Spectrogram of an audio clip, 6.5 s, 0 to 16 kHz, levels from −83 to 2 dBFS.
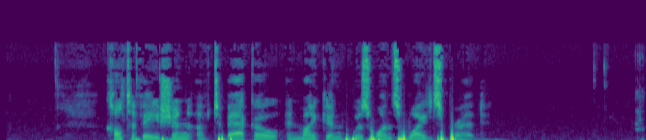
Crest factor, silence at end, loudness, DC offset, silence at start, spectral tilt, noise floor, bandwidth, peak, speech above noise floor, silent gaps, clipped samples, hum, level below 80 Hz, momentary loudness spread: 24 dB; 1.75 s; -23 LUFS; under 0.1%; 1.05 s; -4.5 dB/octave; -69 dBFS; 11.5 kHz; 0 dBFS; 47 dB; none; under 0.1%; none; -34 dBFS; 14 LU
